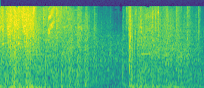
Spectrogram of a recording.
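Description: Constant gunfire rattles through a Titanfall match: dense, overlapping bursts of automatic weapon fire with a sharp crack near the middle, loud and continuous with no speech.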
